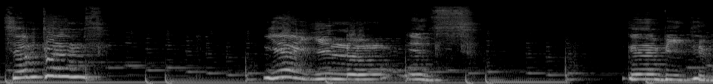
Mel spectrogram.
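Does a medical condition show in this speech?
Yes: cerebral palsy.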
